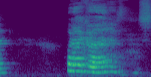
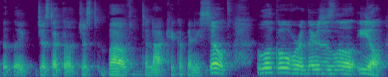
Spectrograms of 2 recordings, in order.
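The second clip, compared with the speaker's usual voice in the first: ordinary talk, nothing marked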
